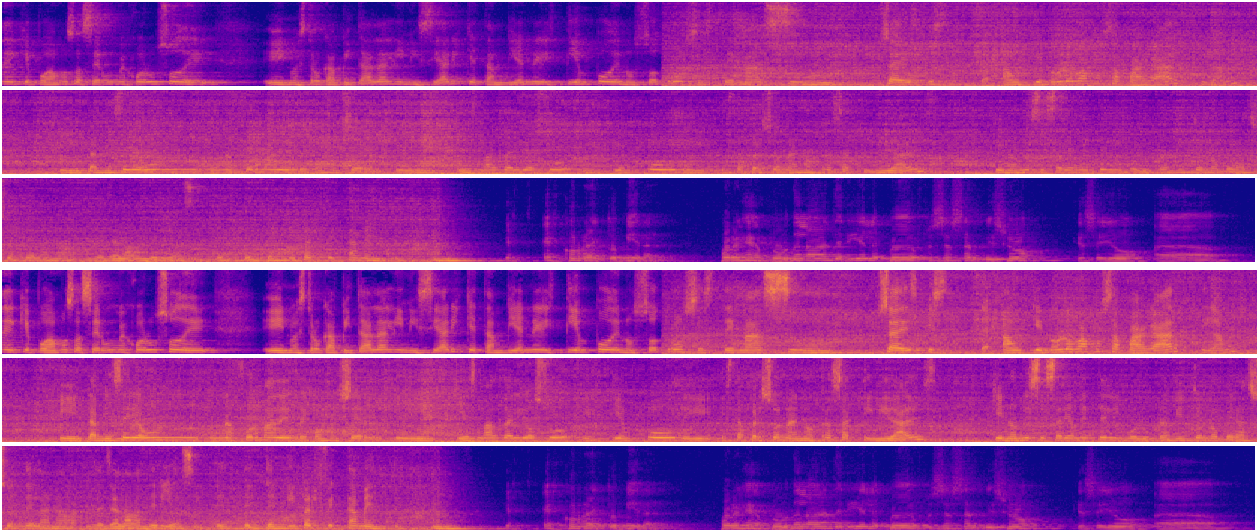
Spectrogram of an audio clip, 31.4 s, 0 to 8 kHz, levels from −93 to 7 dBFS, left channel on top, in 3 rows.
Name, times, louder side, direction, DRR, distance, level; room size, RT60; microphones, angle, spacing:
voice 1, 0.0-7.0 7.3-7.9 8.2-10.4 10.9-18.2 18.7-24.8, right 4 dB, 85° right, 14 dB, 0.6 m, -25 dB
Train, 5.5-24.6, equal, 10° right, 1.6 m, -30 dB
voice 2, 25.1-26.4 26.9-29.5 29.9-31.0, left 1 dB, 15° left, 3 dB, 1.4 m, -38 dB
14.5 x 9.6 x 5.9 m, 1.0 s
head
